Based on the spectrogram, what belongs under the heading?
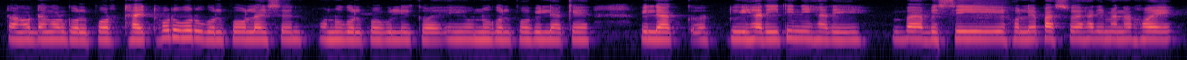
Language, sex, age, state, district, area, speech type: Assamese, female, 45-60, Assam, Goalpara, rural, spontaneous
